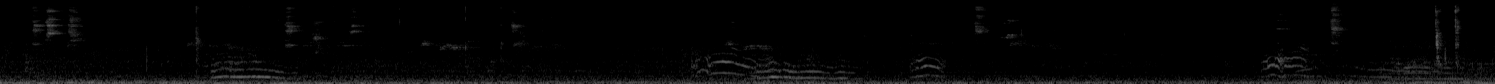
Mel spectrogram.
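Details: Rescue cat and kittens eating together: short, high, arched mews at about 2, 7, 8, 9 and 13 seconds, some in quick pairs, over steady sharp clicking and tapping noises throughout.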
